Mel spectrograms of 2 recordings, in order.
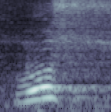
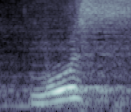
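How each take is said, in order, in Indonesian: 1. Bunyi s-nya tebal dan emfatik, seperti di "sad". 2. Bunyi s-nya tipis dan biasa, seperti di "sin". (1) "mus sod" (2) "mus sin"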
